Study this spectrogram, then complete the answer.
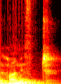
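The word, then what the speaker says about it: honest: দিয়ে কিন্তু এ ফুটে আসে, আওয়ার, দেখো এ উচ্চারণ হচ্ছে, এই জন্য তার আগে আমরা কি বসালাম? অ্যান। নেক্সট অনেস্ট, ঠিক আছে, হনেস্ট।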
